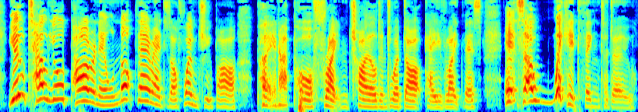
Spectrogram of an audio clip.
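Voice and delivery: high, loud bursts of outrage; indignant scolding. A narrator's reading. Missus Stick outraged over her son's imprisonment, indignant. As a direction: scold with heavy emphasis. Angry mother over frightened child.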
